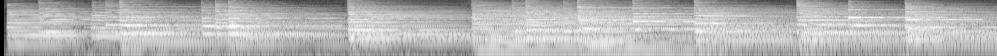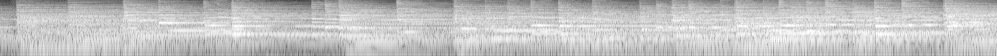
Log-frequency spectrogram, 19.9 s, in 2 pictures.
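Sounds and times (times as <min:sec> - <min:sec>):
piano suite: 0:00.0 - 0:19.9.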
